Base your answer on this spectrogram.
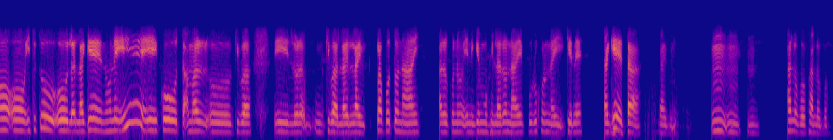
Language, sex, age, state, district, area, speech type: Assamese, female, 30-45, Assam, Goalpara, urban, conversation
